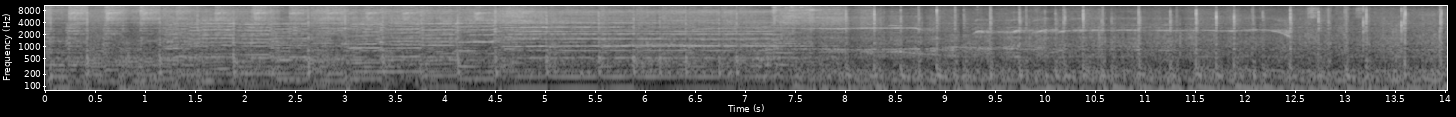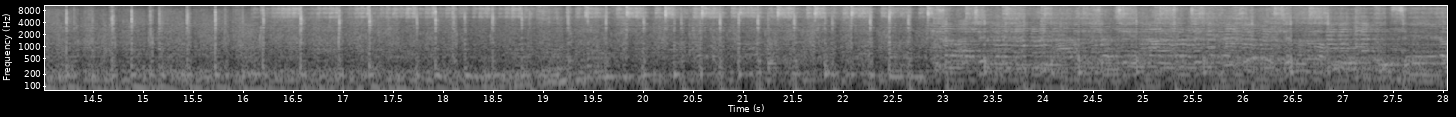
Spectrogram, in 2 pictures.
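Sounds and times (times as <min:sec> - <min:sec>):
drums and cymbals: 0:00.0 - 0:28.0
live band playing: 0:00.0 - 0:28.0.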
